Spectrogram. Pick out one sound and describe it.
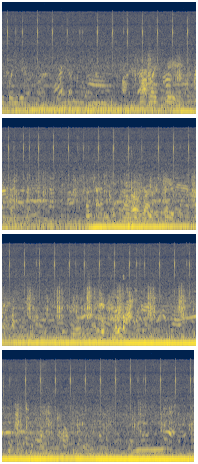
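A horse trots with soft hoof thuds on sand.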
